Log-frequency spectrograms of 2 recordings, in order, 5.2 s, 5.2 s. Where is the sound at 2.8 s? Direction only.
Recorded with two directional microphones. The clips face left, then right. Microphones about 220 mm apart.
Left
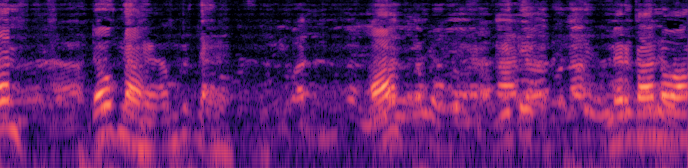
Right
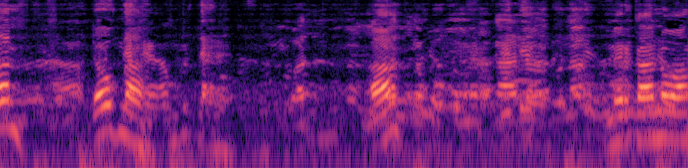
Centre (ahead or behind).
